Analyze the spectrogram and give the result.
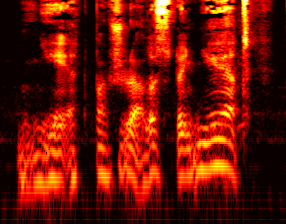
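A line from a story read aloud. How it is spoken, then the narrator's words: Whisper. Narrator (Russian): прошептал он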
